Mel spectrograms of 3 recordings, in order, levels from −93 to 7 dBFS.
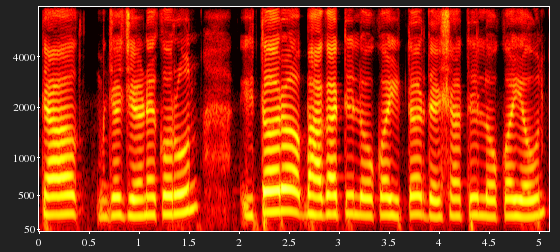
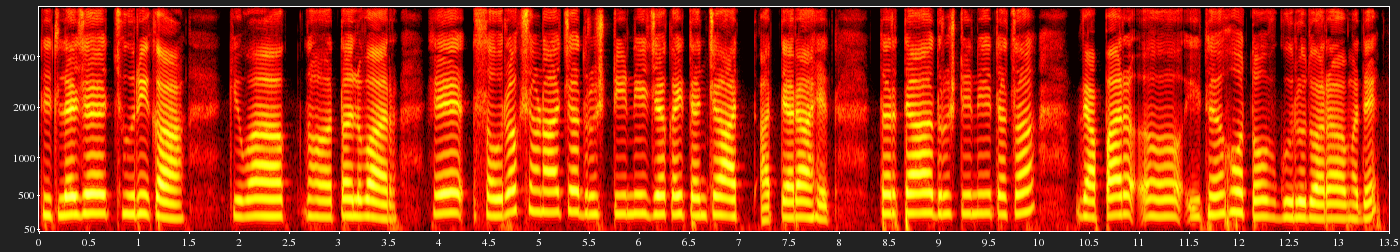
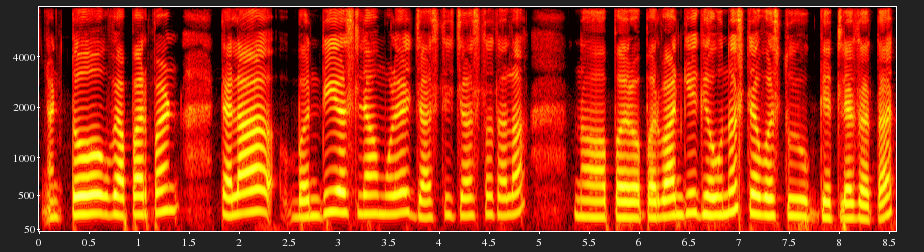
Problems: constant background noise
